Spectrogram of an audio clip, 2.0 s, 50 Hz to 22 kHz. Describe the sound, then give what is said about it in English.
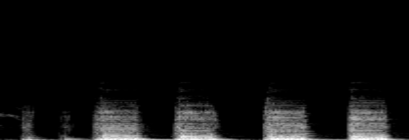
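Distorted electric guitar chords from a 2015 special edition Art Series Blue Dragon Fender Stratocaster, played with reverb off: two short muted stabs, then four loud ringing chords in an even rhythm, with slight echo from a bouncy room. “So that's the 2015 special edition David Lizzo Art Series Blue Dragon Stratocaster.”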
